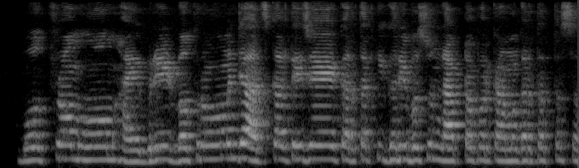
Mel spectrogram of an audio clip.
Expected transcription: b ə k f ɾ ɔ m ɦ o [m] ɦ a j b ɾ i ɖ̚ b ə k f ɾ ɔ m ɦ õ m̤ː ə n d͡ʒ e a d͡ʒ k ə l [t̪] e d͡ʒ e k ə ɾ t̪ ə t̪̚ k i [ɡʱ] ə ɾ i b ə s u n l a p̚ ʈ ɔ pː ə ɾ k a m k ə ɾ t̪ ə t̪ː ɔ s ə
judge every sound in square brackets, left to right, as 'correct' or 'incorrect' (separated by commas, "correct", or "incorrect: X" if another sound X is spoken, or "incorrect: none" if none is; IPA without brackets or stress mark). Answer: correct, correct, correct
